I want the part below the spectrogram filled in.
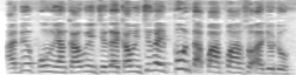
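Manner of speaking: usual speaking voice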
